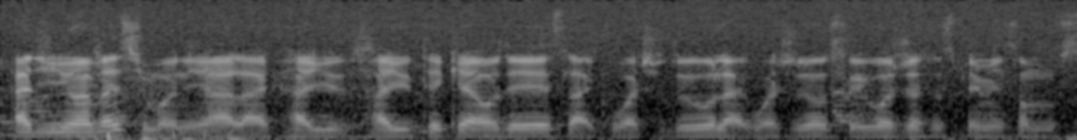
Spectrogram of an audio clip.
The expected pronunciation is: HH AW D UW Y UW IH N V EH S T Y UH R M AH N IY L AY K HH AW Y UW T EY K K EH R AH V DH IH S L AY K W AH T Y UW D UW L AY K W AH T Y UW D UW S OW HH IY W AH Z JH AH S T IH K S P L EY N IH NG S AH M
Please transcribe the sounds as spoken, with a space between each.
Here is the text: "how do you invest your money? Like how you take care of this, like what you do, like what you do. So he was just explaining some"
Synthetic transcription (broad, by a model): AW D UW Y UW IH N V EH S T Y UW M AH N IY L AY K HH AW Y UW T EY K K EH R AH V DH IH S L AY K W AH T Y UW D UW L AY K W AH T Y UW D UW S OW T W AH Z JH AH S T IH S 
